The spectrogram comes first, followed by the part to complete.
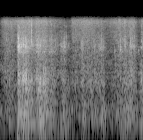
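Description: Thin plastic bag crinkling as hands open and grip it, with dry shell pasta rattling inside. It starts with a sharp crackle shortly after the start and goes on as a steady crackle.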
